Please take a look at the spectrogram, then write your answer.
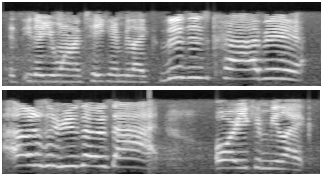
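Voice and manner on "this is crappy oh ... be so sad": high, loud mock wail; hammed-up self-pity, pitched up; mock whining complaint. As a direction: whine it in an exaggerated, drawn-out way. Acting out the negative outlook.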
